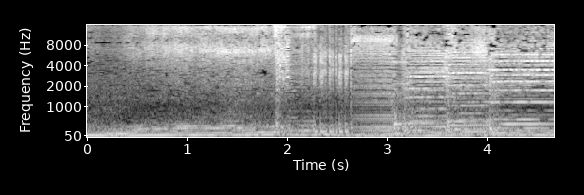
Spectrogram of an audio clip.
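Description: A car engine revs and accelerates in a radio advertisement about checking traffic before a toll-road drive, a loud, continuous low drone with steady harmonics and a few brief surges.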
